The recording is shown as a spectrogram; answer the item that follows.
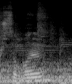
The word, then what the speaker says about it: salon: room area it depends it can be pronounced salon or saloon being from texas i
